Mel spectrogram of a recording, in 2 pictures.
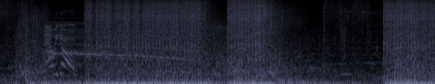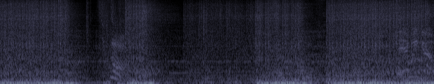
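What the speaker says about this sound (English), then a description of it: "Firing an impact shot!" Repeated gunfire in the Mass Effect video game, bursts of shots including an impact shot with crashing impacts, loud and dense in several long volleys separated by brief pauses, with a voice speaking over parts of it.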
